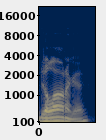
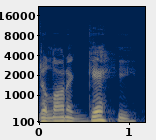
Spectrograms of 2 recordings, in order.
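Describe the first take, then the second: First: It is said the anglicized English way. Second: It is said the original Cherokee way. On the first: This is the changed form used by later settlers. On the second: This is how the original people said the name. "they pronounced it Dahlonega"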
